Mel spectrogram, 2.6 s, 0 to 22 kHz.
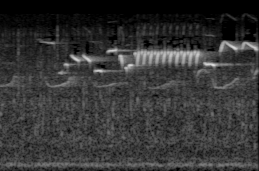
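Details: Loud song of a Eurasian wren that had been carrying nest material at a mountain pass in late April 2024. Soft high whistles lead into a sustained, rapid, metallic trill and sharp closing notes.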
